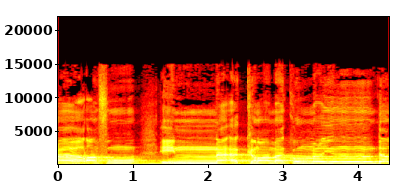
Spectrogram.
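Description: A man's voice chanting a Quranic verse in Arabic, melodic recitation with long held notes that slide from one pitch to the next, and a short break for breath about a second in.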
